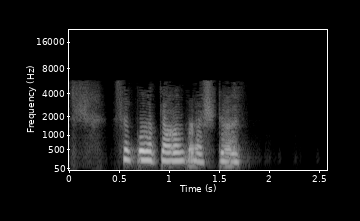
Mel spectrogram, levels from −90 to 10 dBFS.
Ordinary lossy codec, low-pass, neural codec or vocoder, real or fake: MP3, 24 kbps; 7.2 kHz; codec, 16 kHz, 0.5 kbps, FreqCodec, smaller model; fake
